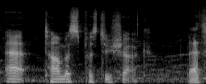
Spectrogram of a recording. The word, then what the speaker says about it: Pastuszak: It's at Thomas Pastuszak.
